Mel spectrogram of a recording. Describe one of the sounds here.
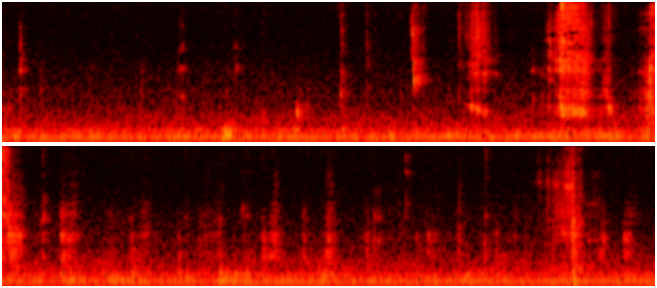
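Crispy fried pastry crunches loudly as a young woman bites and chews close to a microphone.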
